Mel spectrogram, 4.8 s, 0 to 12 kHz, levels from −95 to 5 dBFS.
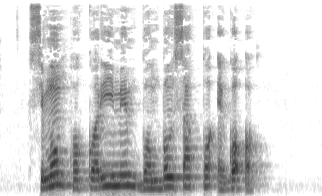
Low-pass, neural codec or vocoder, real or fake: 10.8 kHz; none; real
